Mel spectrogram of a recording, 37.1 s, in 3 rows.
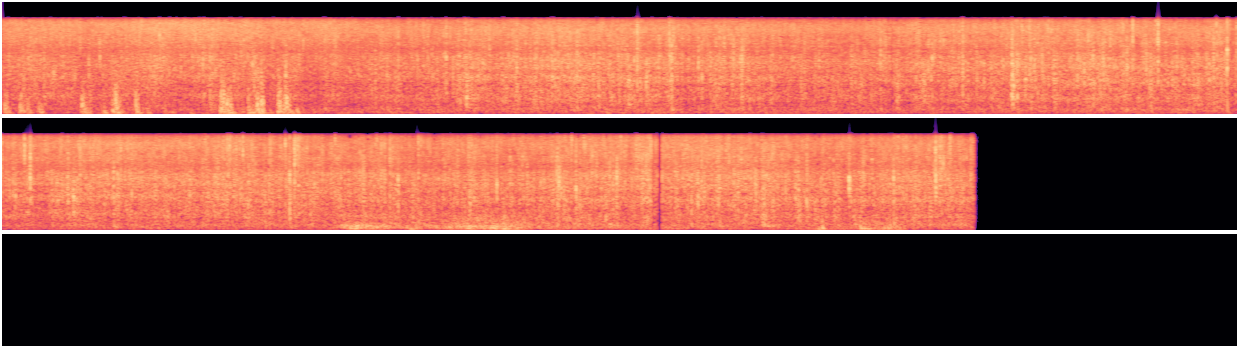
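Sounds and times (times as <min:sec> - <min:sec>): heavy rain pouring: 0:00.0 - 0:22.1
low rumbles: 0:00.0 - 0:22.1.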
